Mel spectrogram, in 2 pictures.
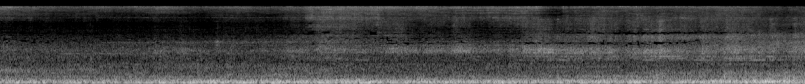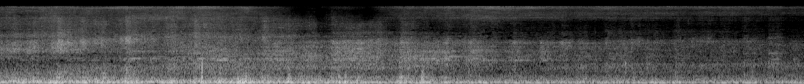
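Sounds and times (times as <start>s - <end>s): freight train rumbling past: 0.0s - 16.0s
wheels clacking over rail joints: 0.0s - 16.0s.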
